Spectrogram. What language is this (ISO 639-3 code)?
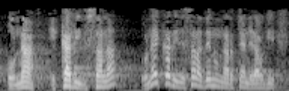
eus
